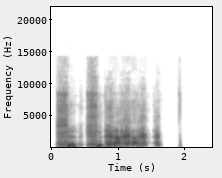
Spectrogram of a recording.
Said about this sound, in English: And I'm sniffling because I'm, you know, emotional.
